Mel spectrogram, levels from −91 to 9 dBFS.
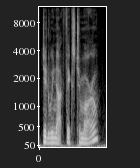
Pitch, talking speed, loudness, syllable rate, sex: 125 Hz, 265 wpm, -16 LUFS, 6.1 syllables/s, male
